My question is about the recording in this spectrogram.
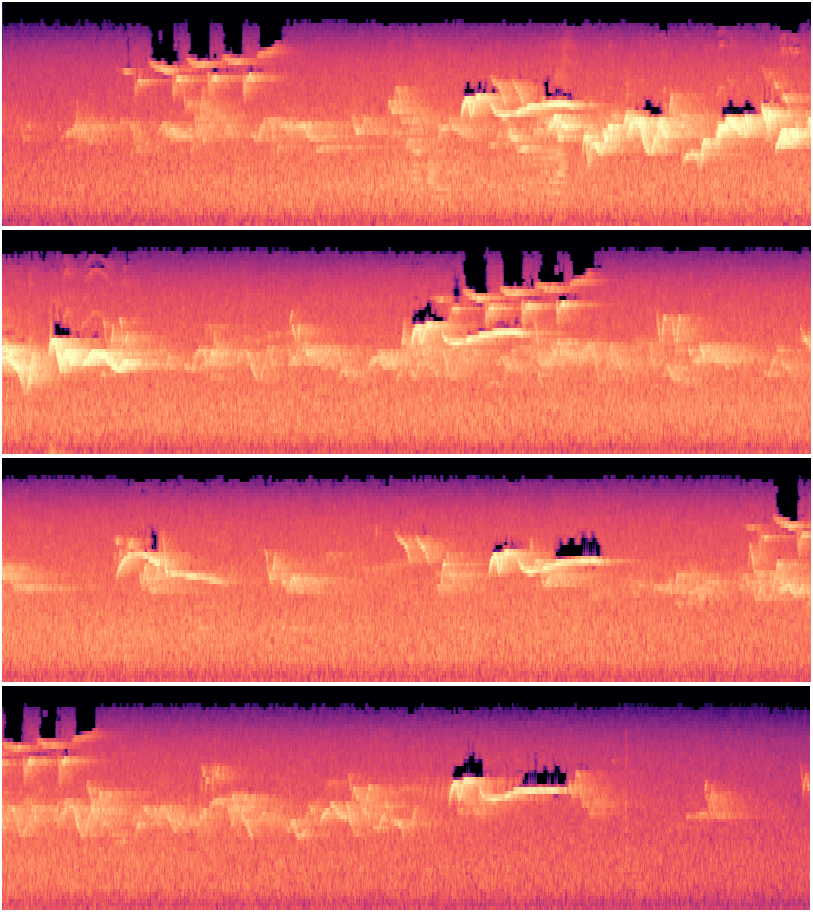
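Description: Songbirds singing: a busy run of varied chirps and short whistled phrases in the first third, then single phrases every few seconds, over a faint steady outdoor hiss.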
